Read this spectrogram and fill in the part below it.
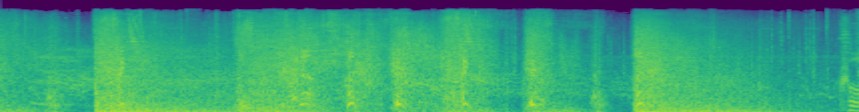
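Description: Heavy booming blasts hit hard.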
